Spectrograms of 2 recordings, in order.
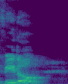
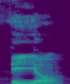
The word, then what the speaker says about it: Fillon: How you say it? Fido? Fillon. Fillon.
